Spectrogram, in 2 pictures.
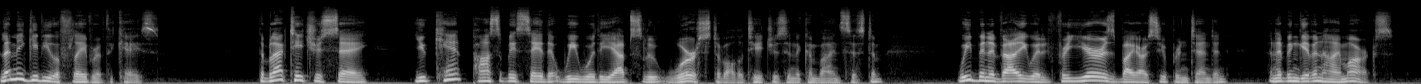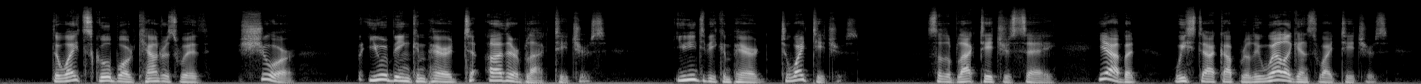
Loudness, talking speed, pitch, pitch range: -20 LUFS, 175 wpm, 120 Hz, 110-150 Hz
